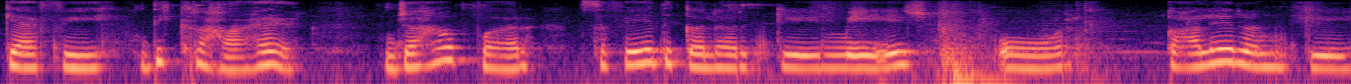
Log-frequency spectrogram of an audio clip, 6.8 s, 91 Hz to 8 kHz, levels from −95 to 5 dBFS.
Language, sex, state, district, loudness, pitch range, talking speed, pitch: Hindi, female, Himachal Pradesh, Shimla, -17 LUFS, 210-255 Hz, 125 wpm, 225 Hz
